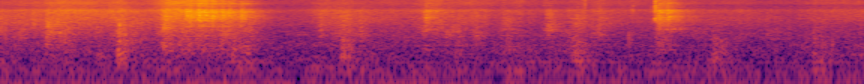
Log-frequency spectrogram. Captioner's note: chair creaks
